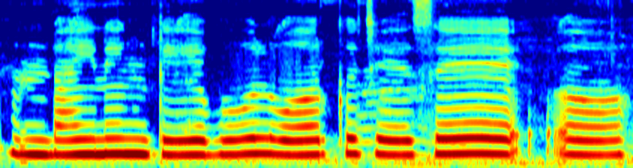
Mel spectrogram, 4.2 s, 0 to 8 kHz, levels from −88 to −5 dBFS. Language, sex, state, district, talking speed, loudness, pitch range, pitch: Telugu, female, Andhra Pradesh, Sri Satya Sai, 85 wpm, -11 LUFS, 255-270 Hz, 260 Hz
